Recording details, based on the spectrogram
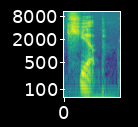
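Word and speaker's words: Kipp: the name of Howard Kip yes k i p p and like I said the second p is silent and the couple they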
